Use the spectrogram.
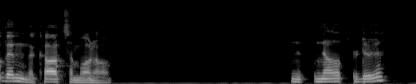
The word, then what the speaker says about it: leur: Non, le. It's EU, no, like in je peux, with an R on the end, which we hear, le.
